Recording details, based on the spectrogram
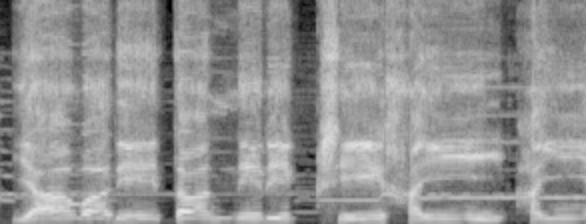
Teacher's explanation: హై అనగానే మనకి నోటితో పాటు ముక్కు నుంచి కూడా గాలి బయటకు వస్తుంది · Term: సానునాసిక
